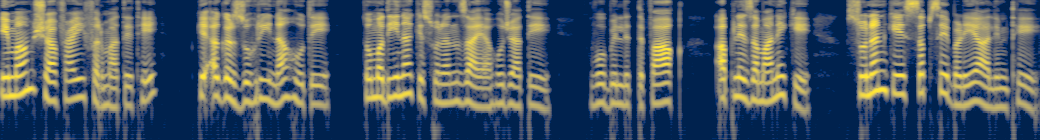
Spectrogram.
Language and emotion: Urdu, neutral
